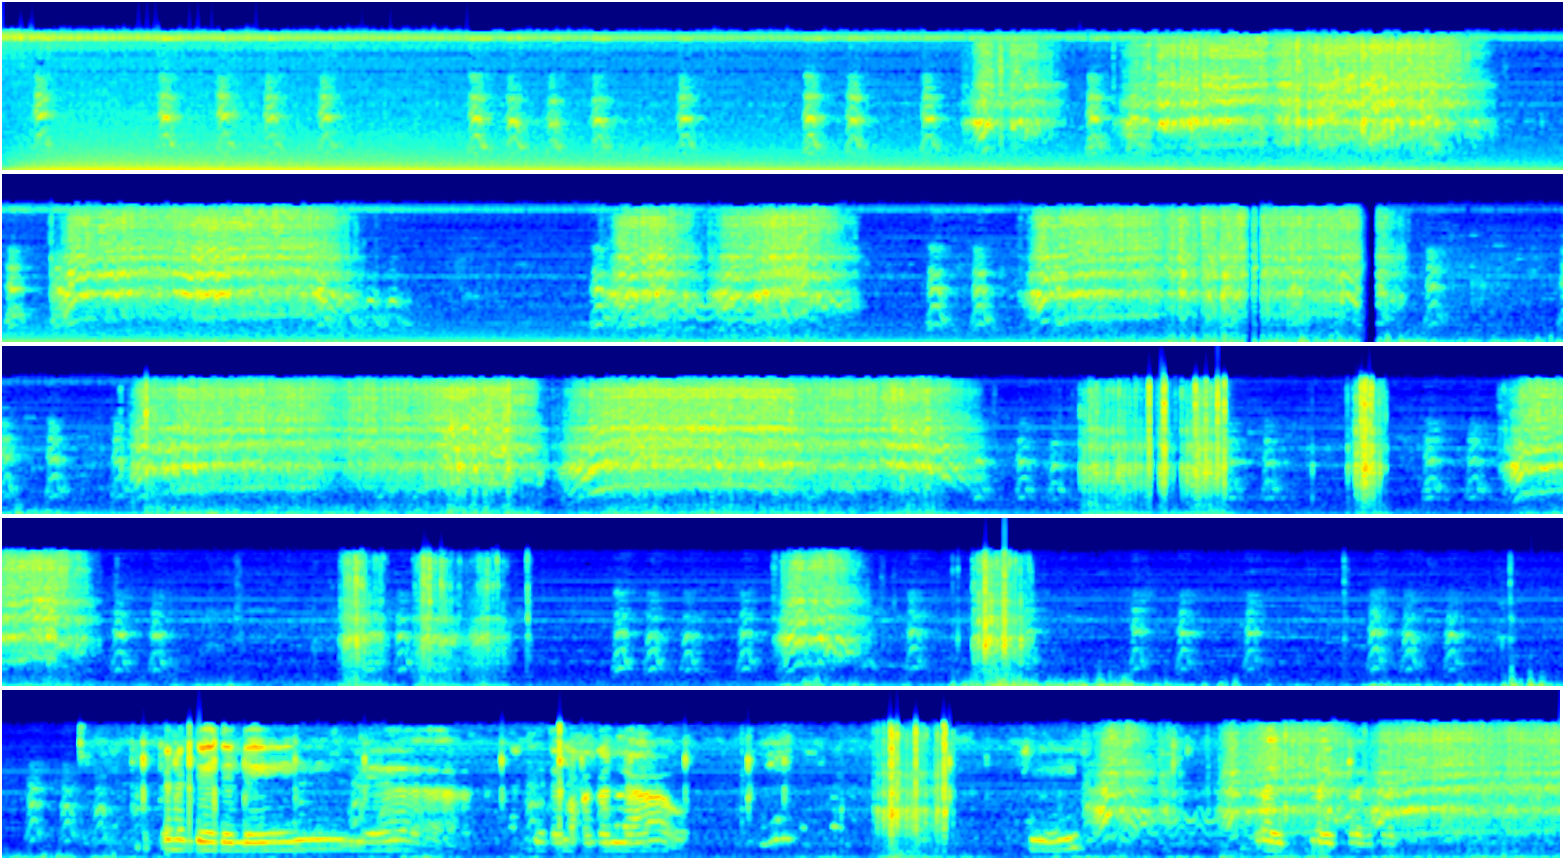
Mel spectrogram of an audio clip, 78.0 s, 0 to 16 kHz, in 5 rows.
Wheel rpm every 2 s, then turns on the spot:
0, 0, 0, 0, 0, 30, 120, 110, 60, 110, 0, 80, 20, 120, 100, 0, 100, 150, 110, 160, 40, 10, 10, 90, 10, 20, 0, 30, 20, 0, 0, 0, 0, 0, 0, 0, 20, 70, 120.
40-44 48-52 56-58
